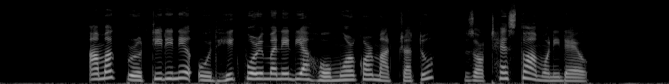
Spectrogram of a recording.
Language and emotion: Assamese, disgusted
